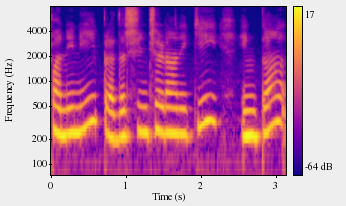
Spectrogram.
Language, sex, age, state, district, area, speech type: Telugu, female, 18-30, Andhra Pradesh, N T Rama Rao, urban, spontaneous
